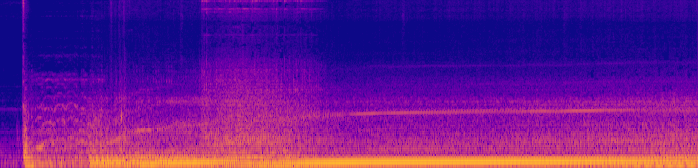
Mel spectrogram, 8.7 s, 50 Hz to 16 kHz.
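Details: Start of an ASH-31 motor glider engine on the ground, heard in the cockpit, after fuel valve open, prop extended, ignition on and ECU ready: catches after a short crank and settles into a steady, even drone; a clean start.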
